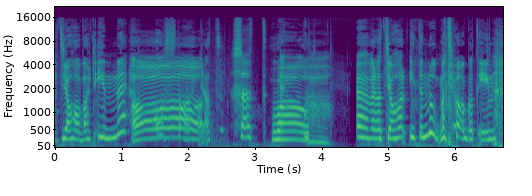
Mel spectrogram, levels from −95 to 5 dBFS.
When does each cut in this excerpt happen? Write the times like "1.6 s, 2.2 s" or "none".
2.6 s, 3.8 s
